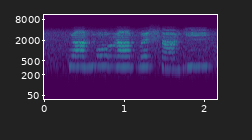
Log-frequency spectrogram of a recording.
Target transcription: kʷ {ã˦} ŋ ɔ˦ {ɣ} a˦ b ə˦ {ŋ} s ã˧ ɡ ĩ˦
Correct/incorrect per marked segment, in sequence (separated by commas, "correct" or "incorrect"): incorrect, correct, incorrect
